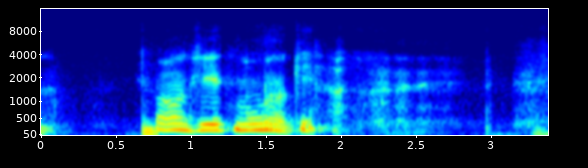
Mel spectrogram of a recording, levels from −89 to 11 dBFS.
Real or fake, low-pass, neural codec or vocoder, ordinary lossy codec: fake; 14.4 kHz; autoencoder, 48 kHz, 32 numbers a frame, DAC-VAE, trained on Japanese speech; Opus, 24 kbps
